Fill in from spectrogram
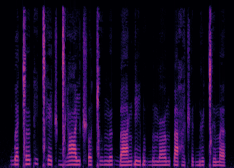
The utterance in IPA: ɡ͡bɐǀɵki̤ ǀʰet͡ʃɡ͡ǀi̤ʕi t͡ʃʼoǀṳŋɵ ɡ͡baŋ ɗiɓuɡ͡bɵmʕum k͡paħa̤t͡ʃʼɨɡ͡bʉ ǀʰɨmɐ

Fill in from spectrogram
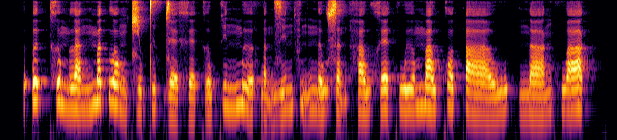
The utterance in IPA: ʔə˦˥t̚xə˧m la˨˦nma˦˥t̚lɔ˨˩ŋt͡ɕə˧w t̪i˨˩p̚zɛ˧˩xɛ˨˩ kə˨˦wki˨˦nmɨ˧˩ə̯hwa̰˧˨n zi˨˦nfɨ̰˧˨ŋ nə˧wsa̰˧˨nha˧wxɛ˧ kwɨ˨˦ə̯ ma˨˦wkɔ˦˥t̚ʔaː˨˦w | naː˨˦ŋhwa˦˥k̚

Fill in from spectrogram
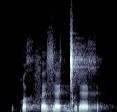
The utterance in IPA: qʷɤxfæzæ ɡ͡ǀəɾæx

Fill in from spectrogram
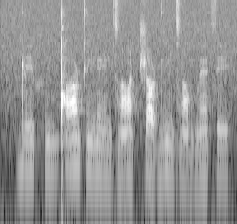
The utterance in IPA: ɖe fĩŋ͡ǃɑ̃ʈĩ ɾẽ d͡zɑ̃t͡ʃɑ ɖĩd͡zɑ̃ bɛ̃se

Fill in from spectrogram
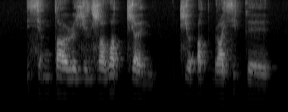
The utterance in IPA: sʲæ̤ŋtˤæ ɭəʑɘzʑɘðˤetˤ t͡ɕɛnʲ | t͡ɕəʔɛtˤ ɡɛsʲə ke

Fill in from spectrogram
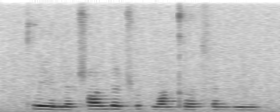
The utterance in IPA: kʰwe˥˨ɪ̯ ljɛ˨˩ʈ͡ʂʰɑ˦ʊ̯n̪ɥɛ˥˨ʈ͡ʂʰu˦ kwɑ˦ŋt̪ʰɤ˦ t͡sʰə˥˨npy˨˩n

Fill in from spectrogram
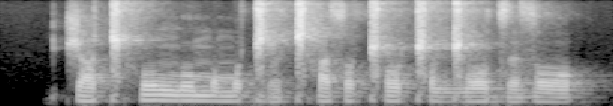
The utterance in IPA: t͡ʃa ǁʰo ŋo mɔmɔɡ͡ǁɐ ǁʰasɔǁɔ ǁɔŋ͡ǁɔ d͡zɐzɔ

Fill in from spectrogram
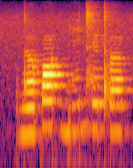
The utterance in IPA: də̃pɑ ɡ͡bid͡zɪtʼə

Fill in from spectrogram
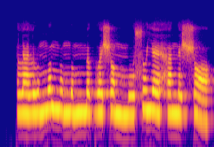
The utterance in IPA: lɐluŋʷə ŋuŋʷəmːɛɡʷɛ ʃɔmːu sujɛ hɐŋɛʒʃɔ

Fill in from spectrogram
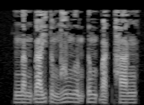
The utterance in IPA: na˨˩nɗa˨˦jɗə˧˩mɣu˧m lə̰˧˨mʔə˧m ɓa˨˩k̚ha˧ŋ

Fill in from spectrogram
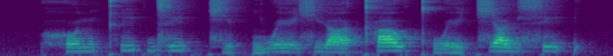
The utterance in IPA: ho˧nkʰi˦ʔd͡zi˦ʔ t͡ɕe˨k̚ mwe˧ɕja˧ kʰa˦wt̪ʰwe˨˩t͡ɕa˥˧jsi˦ʔ

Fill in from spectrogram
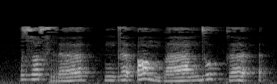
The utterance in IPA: zˤɵ˧˥˧srɐ˩˧ | ndɐ˧˥˧ ʔɒ˧˥˧mbaː˩˧ndo˧˥˧ kɐ˧˥˧ʔ

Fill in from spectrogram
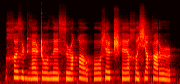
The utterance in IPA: χəzəɖʱæʈɔ ðɛ sə˞qɔ | ɔɬɛ ʈ͡ʂʰɛ χəɕɑkɑɾə˞

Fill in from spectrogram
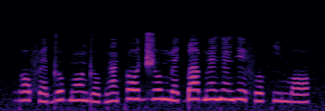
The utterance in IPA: ɡɔ˧fɛ˨ do˧bɔ̃˧ do˨ɡã˧kɔ˦d͡ʒo˦ mɛ˧ɡ͡ba˦bɛ̃˦jɛ̃˦ je˦˨fo˧ki˧mɔ˧

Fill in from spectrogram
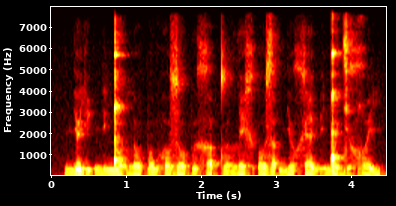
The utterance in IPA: nʲʌjiʔnʲɯŋ͡ǃo lːopowho zopɯ xʌʔtʷʌ lːex ʔozʌʔ nʲo xɛmʲoŋ͡ǃɯ dʲoxʁʷej

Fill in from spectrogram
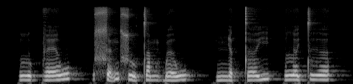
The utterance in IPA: lu˨˩k̚vɛ˨˦w | sə̰˧˥nsu˧˩ t̪a˧mɓə˨˦w | ɲa˨˩t̚ t̪ə˨˦j | lə˧jt̪ɨ˧ə̯

